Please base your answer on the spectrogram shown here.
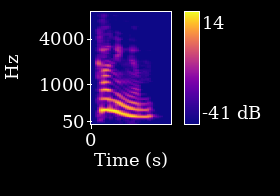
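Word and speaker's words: Conyngham: h o u n cohoon accent on last syllable c o n y n h a m cunningham c o u t t s coots c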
